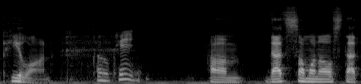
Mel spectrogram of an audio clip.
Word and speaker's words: Pilon: It's Pilon. Not Pylon, but Pilon.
